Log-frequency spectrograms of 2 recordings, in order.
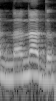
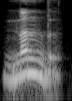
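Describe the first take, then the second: First: ननद with full न, no nasal; wrong version. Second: नंद with the half न nasal before द; correct version. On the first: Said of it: "This is wrong". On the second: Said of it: "एक और आधे न की आवाज़". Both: Shown as a demonstration.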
